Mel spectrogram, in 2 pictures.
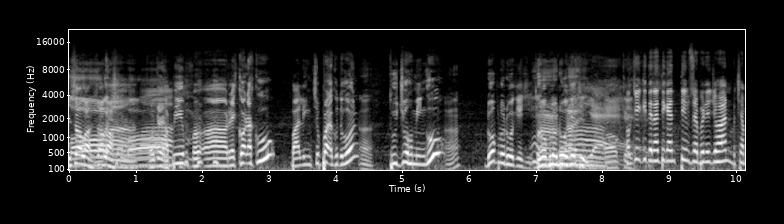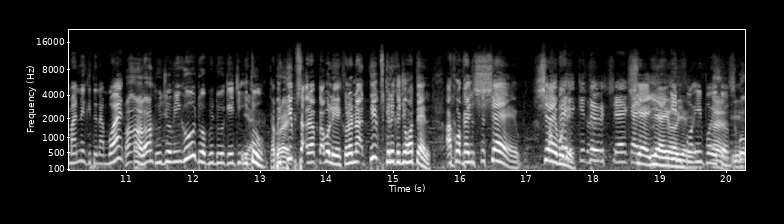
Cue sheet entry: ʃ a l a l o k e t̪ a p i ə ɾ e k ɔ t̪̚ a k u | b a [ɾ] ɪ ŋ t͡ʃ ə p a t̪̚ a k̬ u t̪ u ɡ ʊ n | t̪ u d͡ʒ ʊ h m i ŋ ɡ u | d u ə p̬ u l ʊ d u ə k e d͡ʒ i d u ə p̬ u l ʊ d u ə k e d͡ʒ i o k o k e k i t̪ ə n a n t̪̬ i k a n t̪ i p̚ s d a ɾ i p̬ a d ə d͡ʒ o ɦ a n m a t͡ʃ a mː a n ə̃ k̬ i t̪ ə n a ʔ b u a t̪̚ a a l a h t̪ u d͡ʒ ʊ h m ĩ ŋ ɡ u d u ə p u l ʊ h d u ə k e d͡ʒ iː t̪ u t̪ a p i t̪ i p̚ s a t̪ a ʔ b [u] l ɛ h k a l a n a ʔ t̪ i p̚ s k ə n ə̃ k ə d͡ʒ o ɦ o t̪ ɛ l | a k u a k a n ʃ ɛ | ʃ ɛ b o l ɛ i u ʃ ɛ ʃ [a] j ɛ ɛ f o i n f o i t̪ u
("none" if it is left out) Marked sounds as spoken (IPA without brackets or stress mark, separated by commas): l, o, ɛ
